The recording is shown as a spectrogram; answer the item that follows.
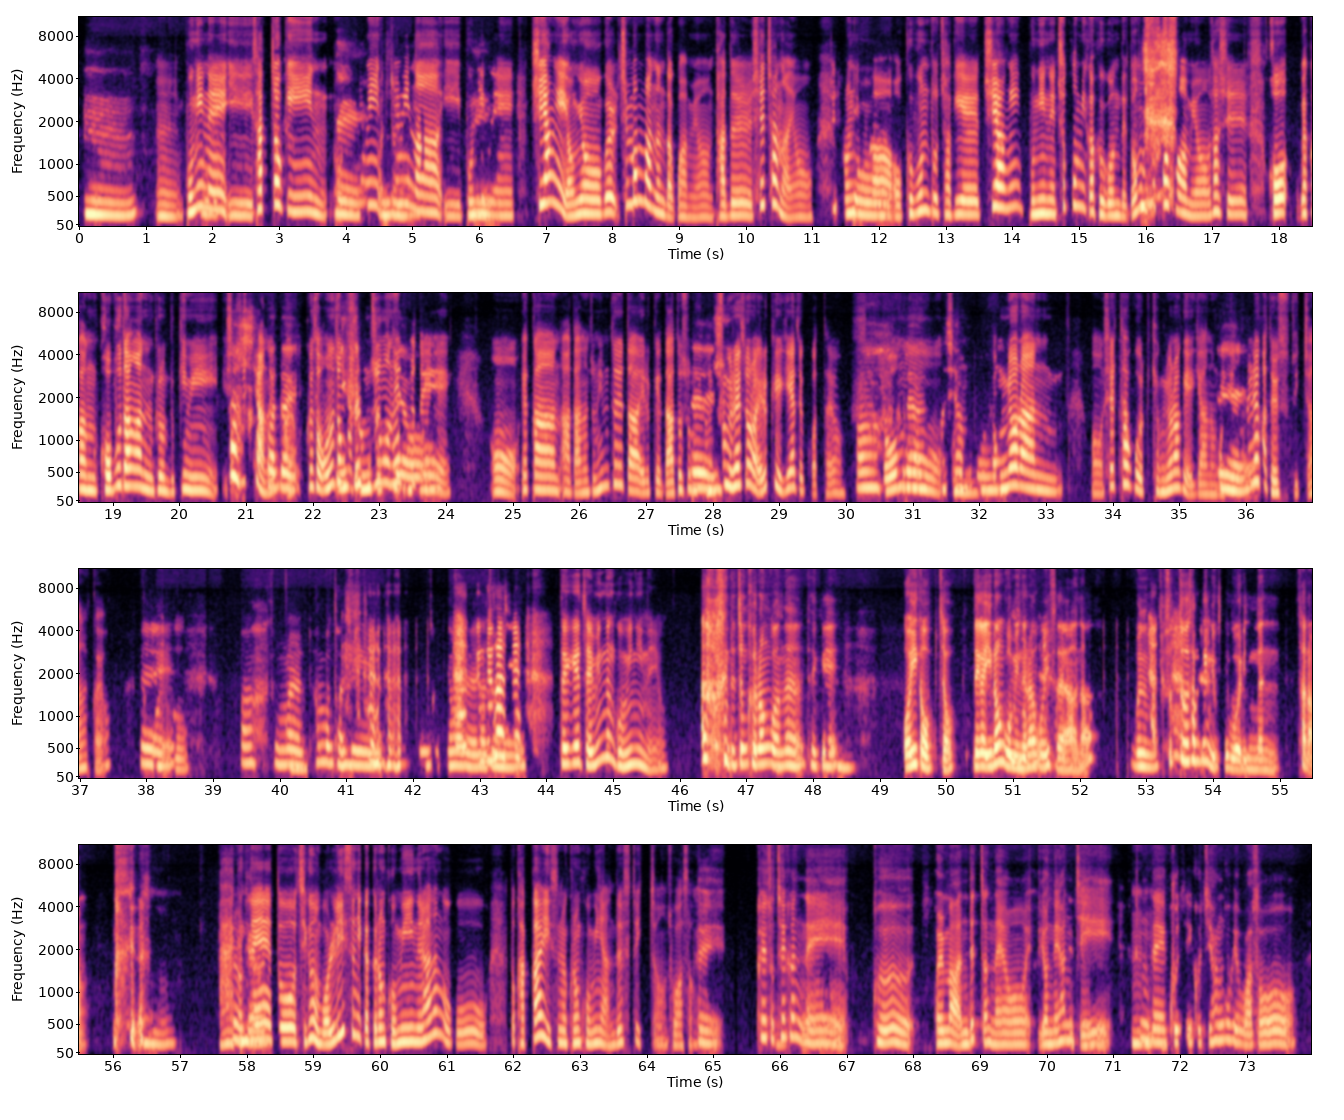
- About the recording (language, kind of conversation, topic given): Korean, unstructured, 연애에서 가장 중요한 가치는 무엇이라고 생각하시나요?
- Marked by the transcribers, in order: static; other background noise; distorted speech; laugh; tapping; laugh; laughing while speaking: "아"; laugh; laugh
